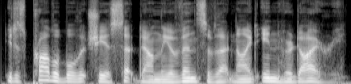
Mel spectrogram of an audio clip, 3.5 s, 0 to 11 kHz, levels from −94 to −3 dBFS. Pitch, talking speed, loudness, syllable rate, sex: 115 Hz, 275 wpm, -16 LUFS, 5.9 syllables/s, male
